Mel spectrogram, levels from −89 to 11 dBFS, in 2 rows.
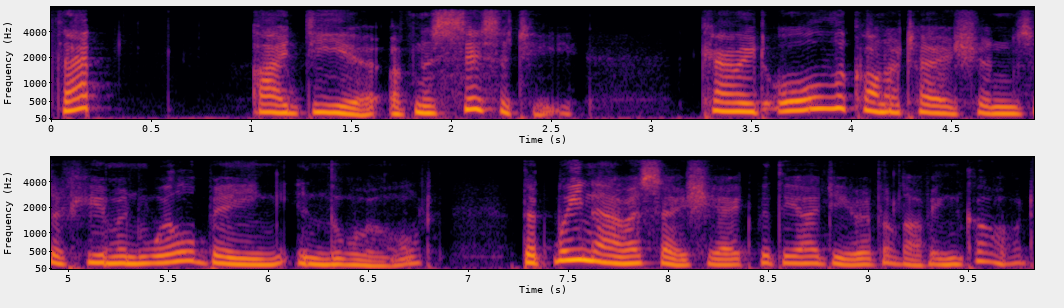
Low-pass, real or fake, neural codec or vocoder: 7.2 kHz; fake; vocoder, 44.1 kHz, 128 mel bands, Pupu-Vocoder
